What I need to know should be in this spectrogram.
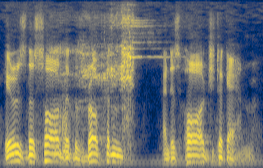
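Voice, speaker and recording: An actor playing a proud, commanding ranger and heir to a throne in a fantasy radio drama, with grave, declamatory delivery. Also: male voice, medium pitch, big pitch swings, measured pace, gravelly, noisy background. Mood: proud, defiant.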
